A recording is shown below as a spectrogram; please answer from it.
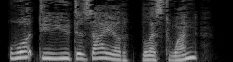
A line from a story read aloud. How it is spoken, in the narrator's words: A young girl of about 13, wringing her hands nervously, and asked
